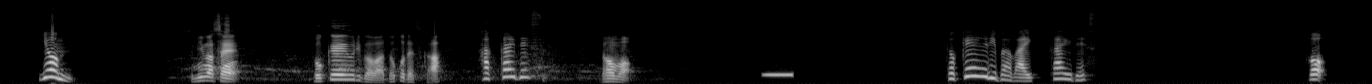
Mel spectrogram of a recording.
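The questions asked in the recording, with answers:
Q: 時計売り場は1階です。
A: ×(8階です)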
